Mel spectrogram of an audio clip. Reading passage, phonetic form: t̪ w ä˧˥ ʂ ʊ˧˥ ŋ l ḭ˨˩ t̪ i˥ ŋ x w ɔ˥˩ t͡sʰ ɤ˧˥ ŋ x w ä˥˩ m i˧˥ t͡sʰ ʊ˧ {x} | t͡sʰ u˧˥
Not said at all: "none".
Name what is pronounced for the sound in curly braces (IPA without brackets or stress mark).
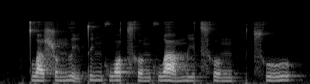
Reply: ŋ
